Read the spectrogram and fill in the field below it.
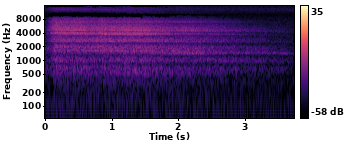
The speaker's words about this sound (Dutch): Je mag wat rustiger ademen. Diep in. En ook weer uit.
